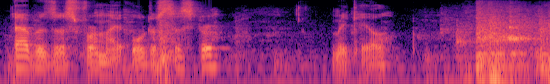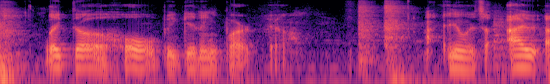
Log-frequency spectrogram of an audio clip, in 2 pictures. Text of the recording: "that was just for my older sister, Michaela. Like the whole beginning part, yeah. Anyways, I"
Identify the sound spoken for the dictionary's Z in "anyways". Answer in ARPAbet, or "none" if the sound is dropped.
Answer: S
